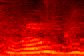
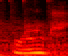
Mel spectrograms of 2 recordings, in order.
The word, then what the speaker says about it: Rouge: The fucking Rogue the Bat. I wonder how many people I can piss off by specifically pronouncing Rouge the Bat's name as Rogue the Bat.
